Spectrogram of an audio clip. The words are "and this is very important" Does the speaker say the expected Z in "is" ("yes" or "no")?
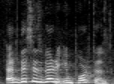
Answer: yes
